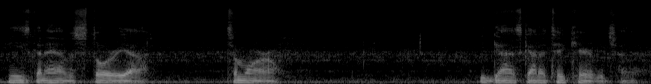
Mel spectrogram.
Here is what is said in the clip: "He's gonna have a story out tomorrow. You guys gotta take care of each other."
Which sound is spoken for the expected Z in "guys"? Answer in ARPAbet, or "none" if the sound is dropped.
Z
